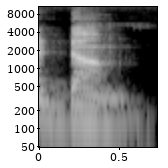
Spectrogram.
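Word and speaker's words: dumb: यम के बाद बी बी क्या होना चाहिए साइलेंट क्या पढ़ा जाएगा डम डम पढ़ेंगे इसको डम माने गूंगा होता इसी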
